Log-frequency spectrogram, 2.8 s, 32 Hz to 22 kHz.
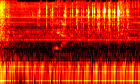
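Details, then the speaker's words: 1982 Chevy 350 that sometimes won't start; removing and reconnecting the battery terminals (owner may replace top post) lets it start, then a low, steady, even engine rumble; why this cures the no-start is unclear. "every now and then that won't work so you gotta go and take off the battery terminals completely and then so put the start back up now I took them off free denim so now I'm gonna see if they'll start right run the key everything turns on normal"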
